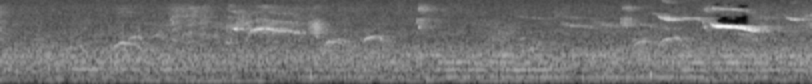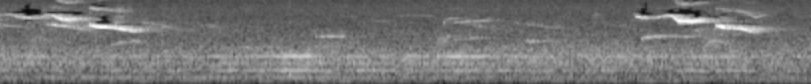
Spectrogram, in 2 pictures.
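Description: Small birds chirping: clusters of short, high, falling notes about four to six seconds in and again near the end, over a faint steady hum.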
